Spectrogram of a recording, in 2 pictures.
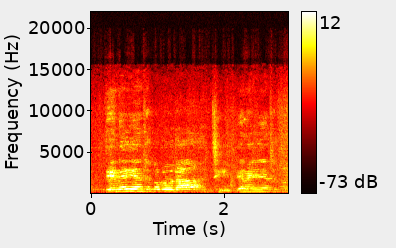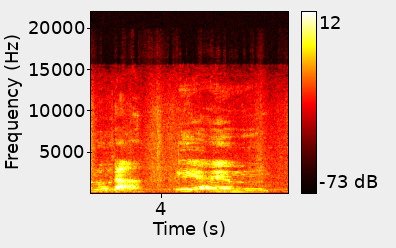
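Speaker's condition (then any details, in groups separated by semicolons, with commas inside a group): Cerebral palsy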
